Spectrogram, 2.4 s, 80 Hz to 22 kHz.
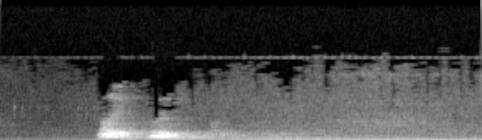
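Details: Reese the dog barking at cars on 29 January 2024: a quick double bark, loud and sharp, then the low drone of a passing vehicle continuing underneath.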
